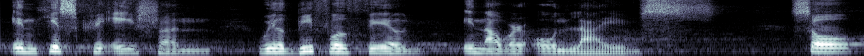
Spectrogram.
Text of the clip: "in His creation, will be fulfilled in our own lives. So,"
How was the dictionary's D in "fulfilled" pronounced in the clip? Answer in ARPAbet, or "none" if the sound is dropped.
D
